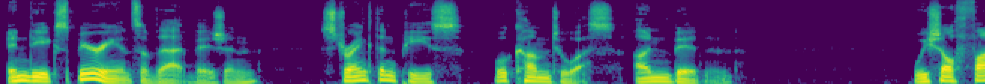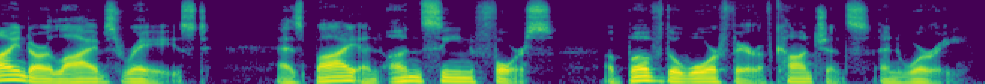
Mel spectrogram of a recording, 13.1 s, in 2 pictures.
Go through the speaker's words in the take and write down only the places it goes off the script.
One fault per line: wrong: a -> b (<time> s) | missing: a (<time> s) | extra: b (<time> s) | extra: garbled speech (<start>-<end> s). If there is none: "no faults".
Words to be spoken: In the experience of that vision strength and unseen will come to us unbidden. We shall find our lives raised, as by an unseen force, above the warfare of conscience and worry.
wrong: unseen -> peace (2.7 s)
